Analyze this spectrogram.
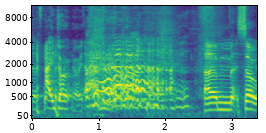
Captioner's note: laughing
